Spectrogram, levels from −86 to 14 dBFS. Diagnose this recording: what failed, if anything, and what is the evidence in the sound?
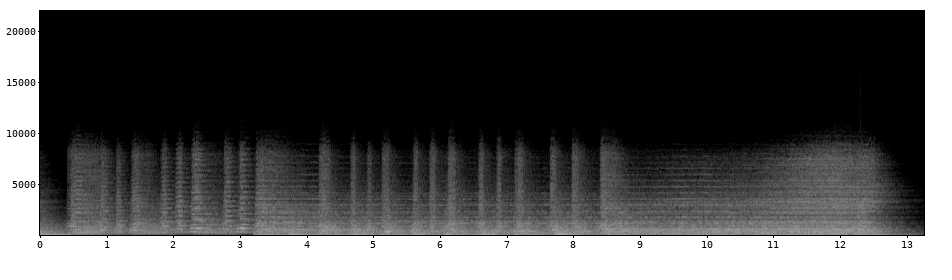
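Nothing failed; no faults heard.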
